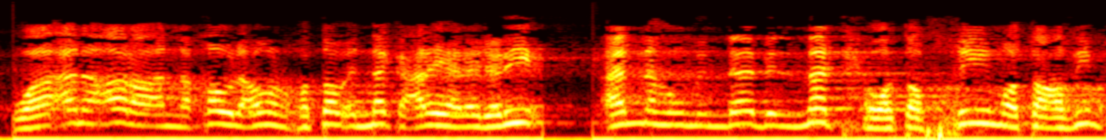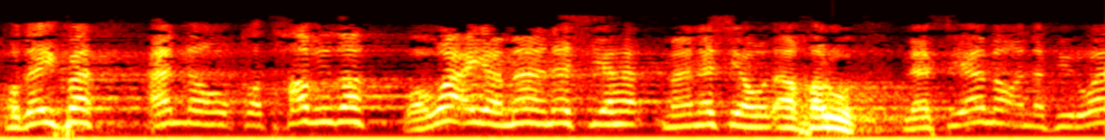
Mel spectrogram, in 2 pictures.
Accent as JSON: {"language": "Arabic", "country": "Egypt", "said": "عندنا في مصر يقولون مثل عظيم جدا"}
